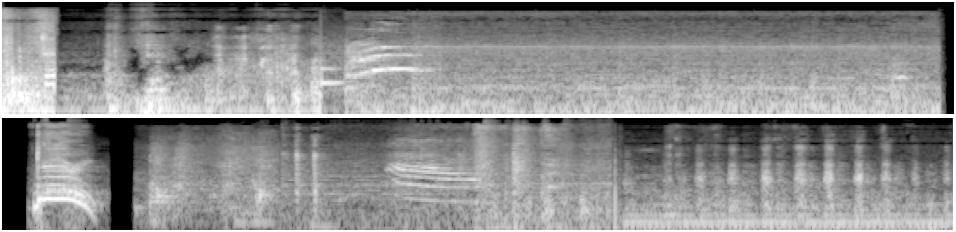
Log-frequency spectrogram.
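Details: Domestic cat meowing several times, drawn-out tonal meows with rich overtones, some sliding down in pitch, mixed with people talking, laughter and background music.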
